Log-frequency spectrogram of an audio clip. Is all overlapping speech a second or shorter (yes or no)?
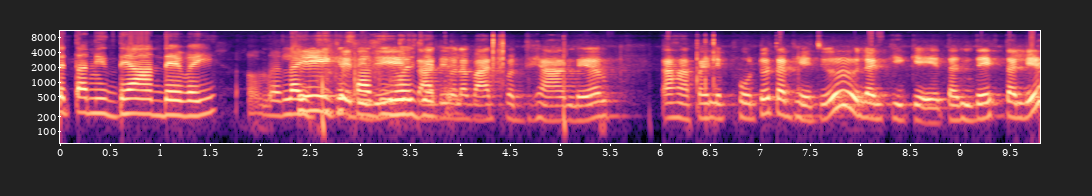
no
